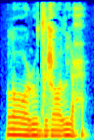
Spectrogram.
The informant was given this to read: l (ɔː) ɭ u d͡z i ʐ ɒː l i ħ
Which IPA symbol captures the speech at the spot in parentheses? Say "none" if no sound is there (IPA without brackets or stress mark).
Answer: ɔː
